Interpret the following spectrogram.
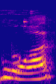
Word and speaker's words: Boğar: Neyi boğar? Bak arkadaşlar bu böyle okunur.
